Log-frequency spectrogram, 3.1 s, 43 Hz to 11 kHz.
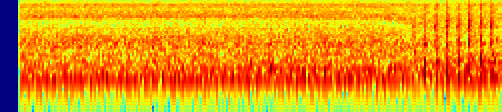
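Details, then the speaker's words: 1997 BMW 528i E39 at idle with AC on: steady hissy idle with an intermittent quick rattle of three or four taps a second; owner notes it also rattles at startup, cause unknown. Intermittent engine rattle. "there it is now the ac is on and it's making some kind of rattling sound every now and then not sure what it is"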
